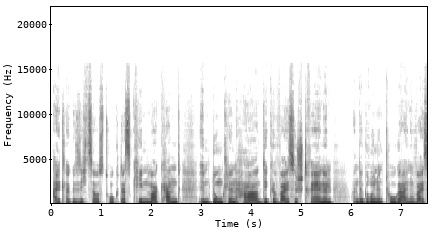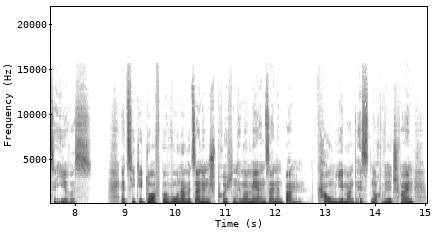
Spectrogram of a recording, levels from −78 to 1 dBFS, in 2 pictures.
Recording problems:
none

